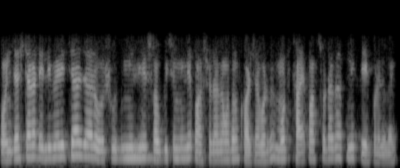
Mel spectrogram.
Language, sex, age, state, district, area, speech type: Bengali, male, 18-30, West Bengal, Hooghly, urban, conversation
